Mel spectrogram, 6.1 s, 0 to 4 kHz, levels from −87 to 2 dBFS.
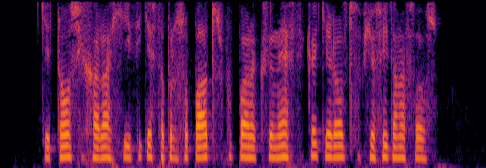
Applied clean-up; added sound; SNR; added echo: none; none; none; none.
